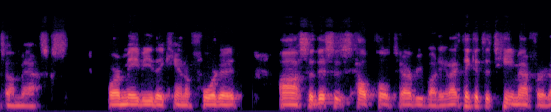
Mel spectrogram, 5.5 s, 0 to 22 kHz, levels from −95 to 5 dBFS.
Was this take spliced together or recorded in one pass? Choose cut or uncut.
uncut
